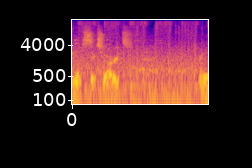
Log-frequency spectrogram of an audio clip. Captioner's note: crowd Noises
